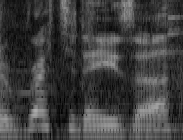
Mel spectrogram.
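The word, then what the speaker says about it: Retinazer: And retineer, I've been saying it wrong this whole time. I thought there was an extra T in there.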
